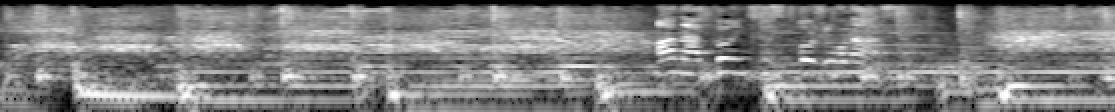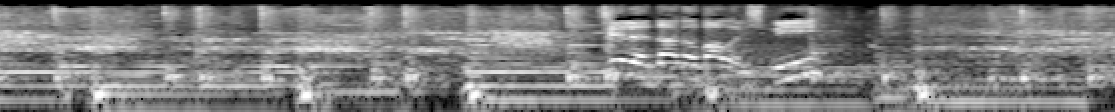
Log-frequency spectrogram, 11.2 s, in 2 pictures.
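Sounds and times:
children shouting loudly: 0:00.0 - 0:03.3, 0:04.8 - 0:08.6, 0:09.9 - 0:11.1
speech: 0:03.3 - 0:05.2, 0:08.7 - 0:09.8.

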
